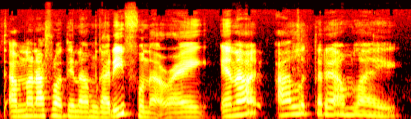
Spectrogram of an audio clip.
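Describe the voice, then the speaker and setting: A woman's voice: mid-range voice, lively intonation, rapid-fire, creaky, fairly bright tone. A woman from Honduras, hosting a casual chat, talking animatedly and full of fillers. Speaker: podcast host.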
